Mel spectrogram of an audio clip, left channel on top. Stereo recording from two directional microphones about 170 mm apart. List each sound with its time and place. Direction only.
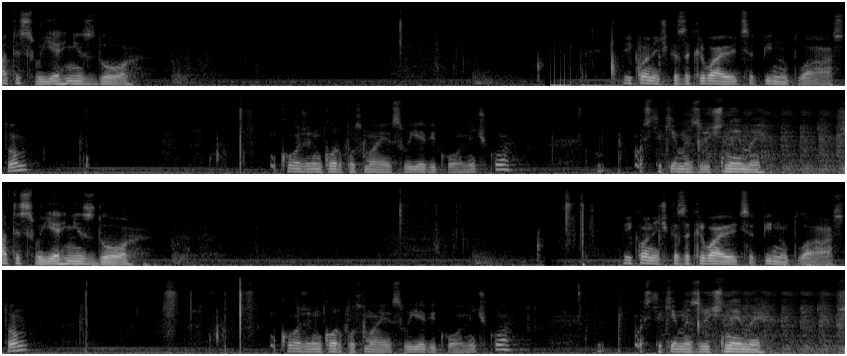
0.0 s speech: 30° right (ahead or behind)
4.0 s a sound: 40° right (ahead or behind)
6.2 s speech: 5° right (ahead or behind)
11.1 s speech: 10° left (ahead or behind)
14.7 s speech: 10° right (ahead or behind)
